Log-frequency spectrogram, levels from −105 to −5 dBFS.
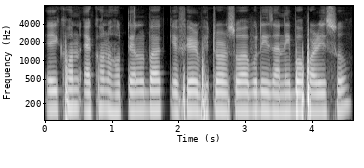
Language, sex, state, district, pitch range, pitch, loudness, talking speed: Assamese, male, Assam, Sonitpur, 150-160 Hz, 155 Hz, -21 LUFS, 130 wpm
